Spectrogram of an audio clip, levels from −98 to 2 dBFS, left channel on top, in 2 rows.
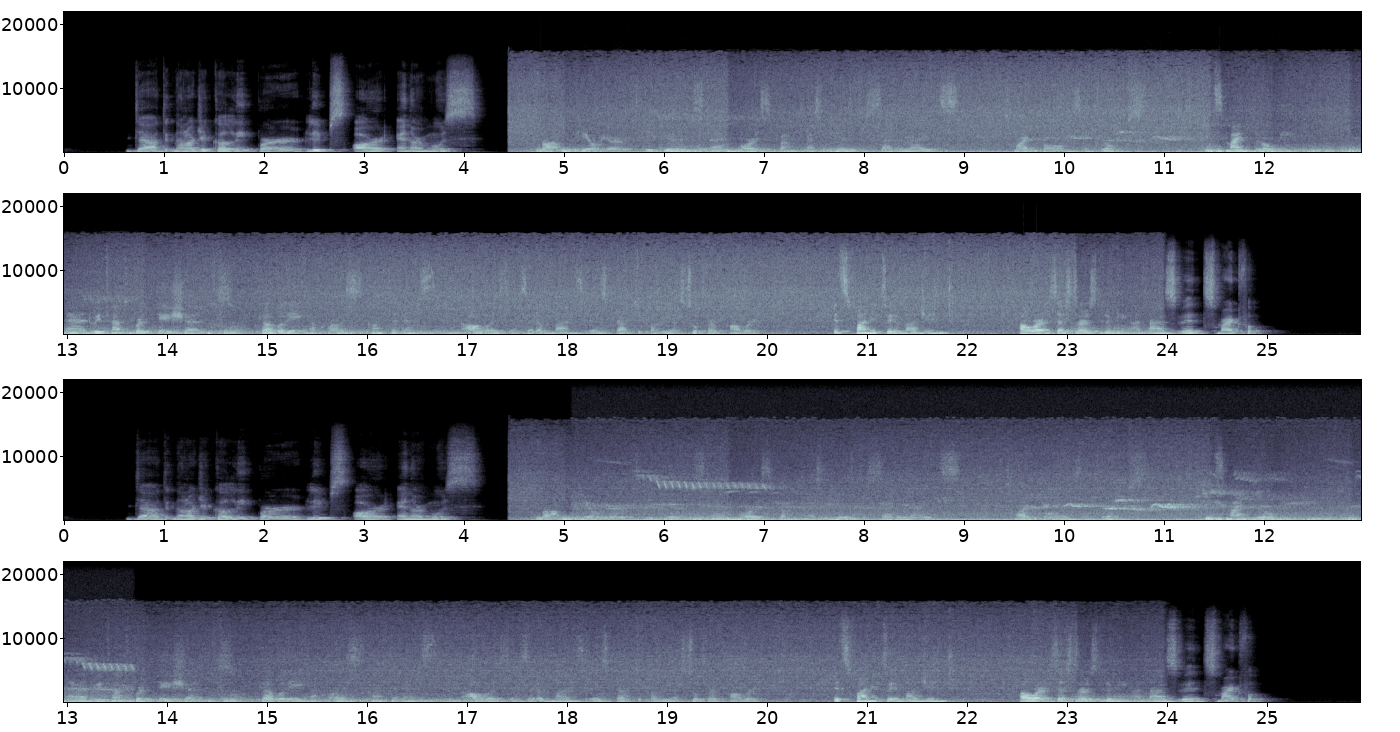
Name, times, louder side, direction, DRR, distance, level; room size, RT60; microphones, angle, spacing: voice 1, 0.6-4.0 4.8-8.7 9.5-10.8 11.6-12.4 13.0-16.6 16.8-19.9 20.7-21.8 22.5-24.8, left 2 dB, 80° left, 4 dB, 1.6 m, -27 dB
sound 1, 4.4-24.0, left 2 dB, 25° left, 0.7 m, -31 dB
sound 2, 5.1-13.7, right 4 dB, 50° right, 0.8 m, -33 dB
8.7 x 5.2 x 3.2 m, 0.32 s
head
